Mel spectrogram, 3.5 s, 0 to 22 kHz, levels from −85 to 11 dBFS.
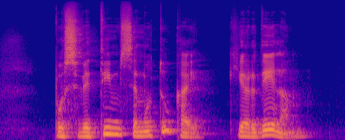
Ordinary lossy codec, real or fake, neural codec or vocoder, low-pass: none; fake; codec, 44.1 kHz, 7.8 kbps, Pupu-Codec; none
